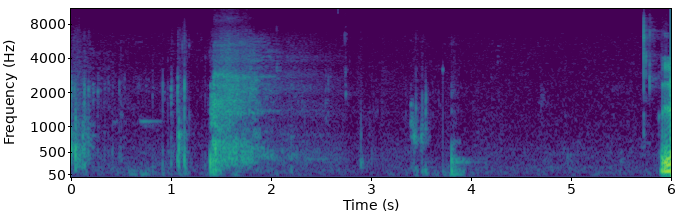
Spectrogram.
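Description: Quiet mouth sounds of a man tasting beer: a sip and swallow, a breathy exhale about a second and a half in, and a few small clicks of the lips and tongue.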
